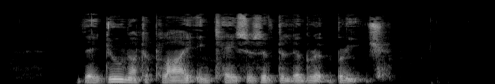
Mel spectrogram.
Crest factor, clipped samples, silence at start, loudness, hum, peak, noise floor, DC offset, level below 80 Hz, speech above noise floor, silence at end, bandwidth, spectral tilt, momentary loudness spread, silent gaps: 20 dB; under 0.1%; 0.8 s; -26 LUFS; none; -8 dBFS; -74 dBFS; under 0.1%; -50 dBFS; 48 dB; 1.05 s; 11.5 kHz; -3.5 dB/octave; 8 LU; none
